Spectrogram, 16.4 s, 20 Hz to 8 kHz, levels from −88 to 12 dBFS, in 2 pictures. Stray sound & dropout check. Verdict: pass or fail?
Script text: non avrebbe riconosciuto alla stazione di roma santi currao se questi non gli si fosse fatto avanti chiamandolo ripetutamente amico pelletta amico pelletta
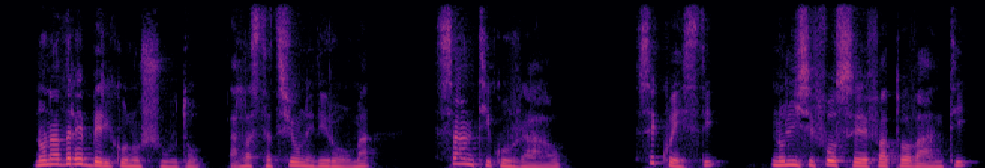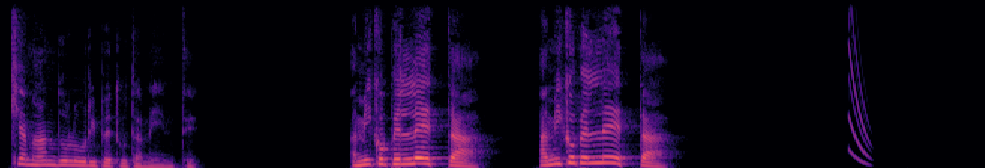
fail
